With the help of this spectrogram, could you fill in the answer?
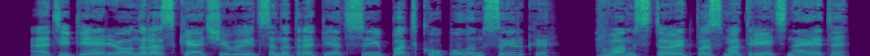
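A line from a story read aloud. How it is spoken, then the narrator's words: Exclaiming. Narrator (Russian): воскликнул Дон Карлос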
